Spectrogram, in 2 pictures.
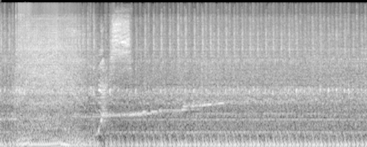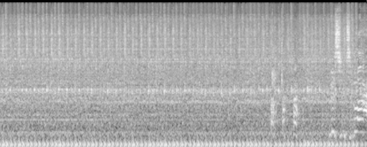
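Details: Old Triumph motorbike found in a shed, first start with filthy exhausts and oil unchecked: fires after a short crank and settles into a fast, steady, even idle with no knocks or misses. Runs healthy.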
